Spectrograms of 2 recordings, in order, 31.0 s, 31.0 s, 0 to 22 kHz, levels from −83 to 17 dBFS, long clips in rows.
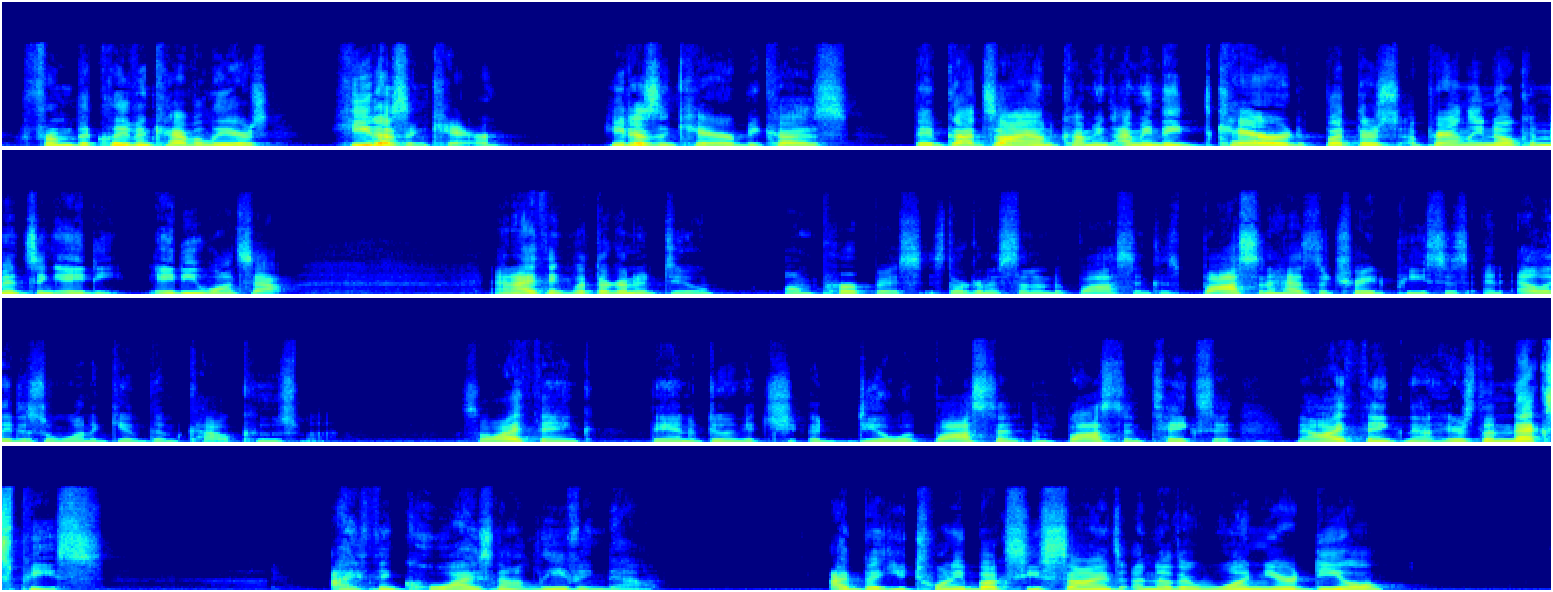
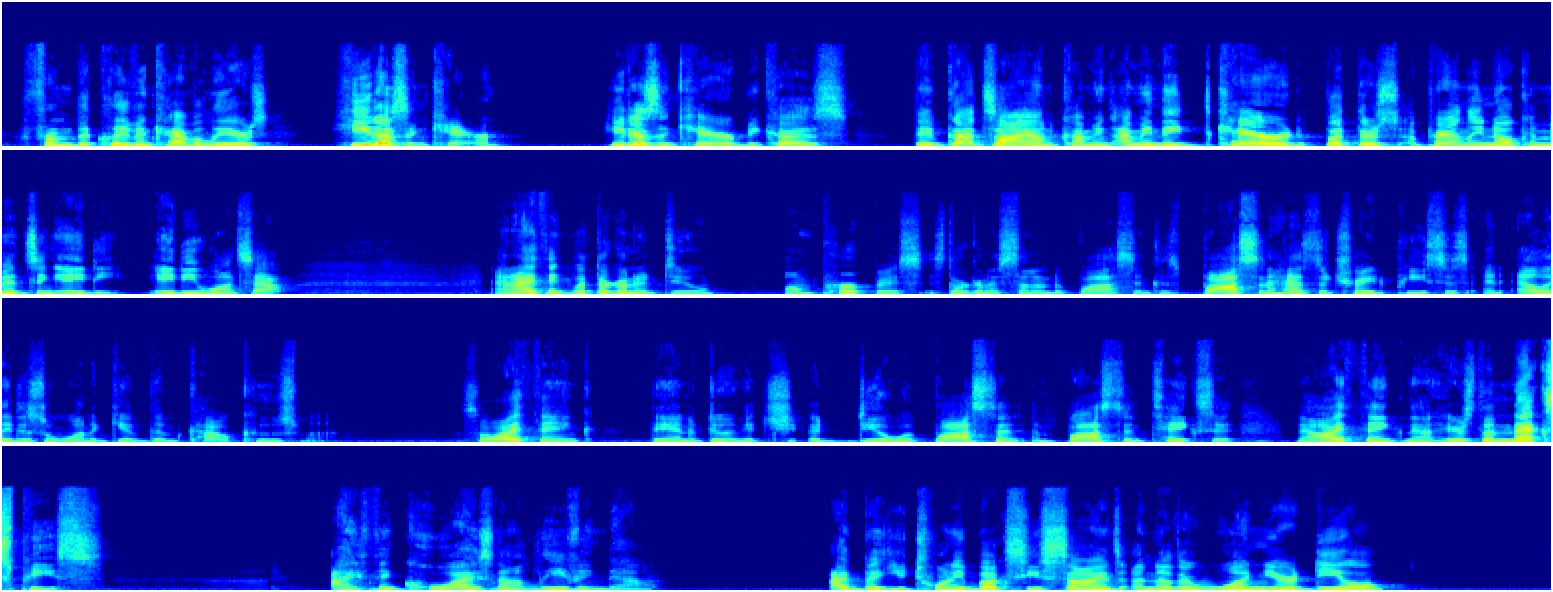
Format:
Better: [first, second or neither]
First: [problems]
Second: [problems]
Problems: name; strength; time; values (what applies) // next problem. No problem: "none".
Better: neither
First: none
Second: none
